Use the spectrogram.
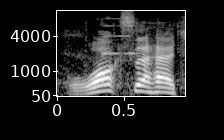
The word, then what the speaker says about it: Waxahachie: Waxahachie. Waxahachie. It's spelled wax, but we say walks.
